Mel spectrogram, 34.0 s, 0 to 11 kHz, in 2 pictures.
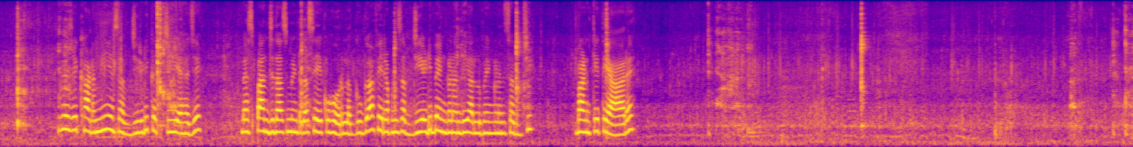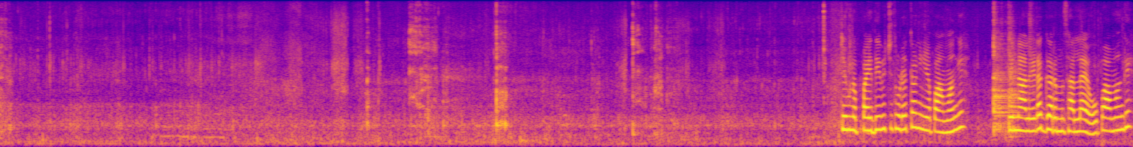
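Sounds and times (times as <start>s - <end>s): curry sizzling: 0.0s - 33.9s
metal ladle scraping pan: 0.2s - 4.9s, 5.7s - 8.2s, 10.4s - 14.0s, 16.0s - 17.3s, 21.0s - 24.8s, 25.8s - 27.9s.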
